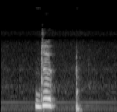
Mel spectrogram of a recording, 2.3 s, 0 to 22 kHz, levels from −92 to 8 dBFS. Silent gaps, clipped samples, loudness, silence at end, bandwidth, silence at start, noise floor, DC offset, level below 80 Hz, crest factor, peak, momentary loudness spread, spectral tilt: none; under 0.1%; -17 LUFS; 0.75 s; 6.8 kHz; 0.7 s; -56 dBFS; under 0.1%; -60 dBFS; 18 dB; -2 dBFS; 16 LU; -8 dB/octave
